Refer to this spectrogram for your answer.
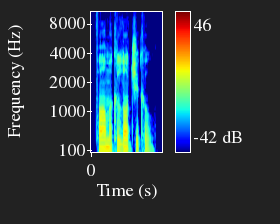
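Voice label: "pharmacological", English, British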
